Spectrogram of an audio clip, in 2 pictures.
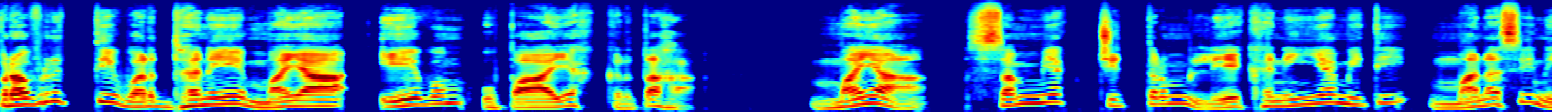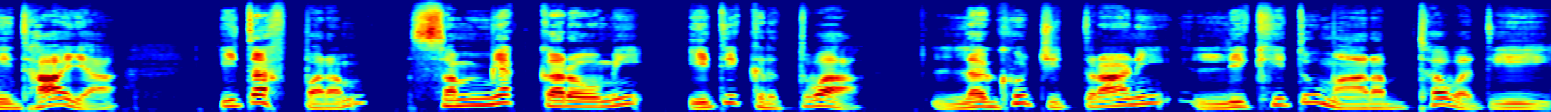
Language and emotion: Sanskrit, neutral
